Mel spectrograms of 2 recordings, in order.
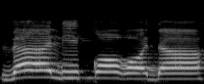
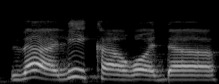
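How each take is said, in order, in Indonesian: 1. Bunyi k itu berat dan tebal. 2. Bunyi k itu ringan dan tipis.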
